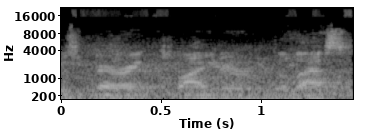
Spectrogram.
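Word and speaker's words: Kleider: My name is Barry Clyder. The last name is spelled K L E I D E R.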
